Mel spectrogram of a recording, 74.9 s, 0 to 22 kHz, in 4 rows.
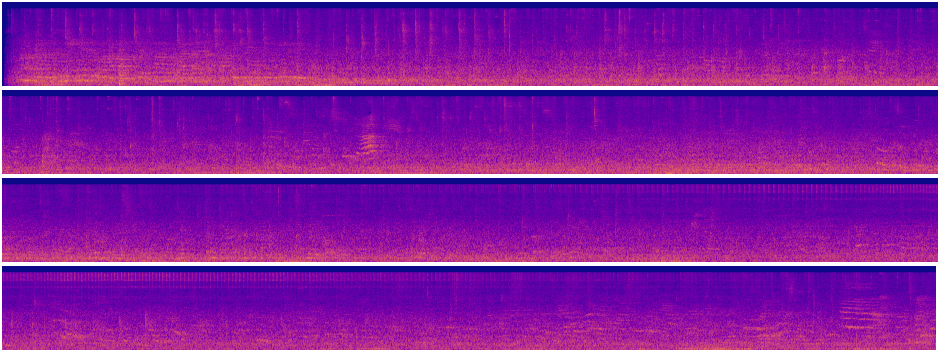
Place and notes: mannheim main station, pedestrian underpass
recorded june 28th, 2008, around 10 p. m.
project: "hasenbrot - a private sound diary"
Mannheim, Germany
